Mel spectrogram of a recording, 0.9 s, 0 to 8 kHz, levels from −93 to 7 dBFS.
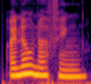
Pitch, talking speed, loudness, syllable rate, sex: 220 Hz, 195 wpm, -14 LUFS, 5.3 syllables/s, female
